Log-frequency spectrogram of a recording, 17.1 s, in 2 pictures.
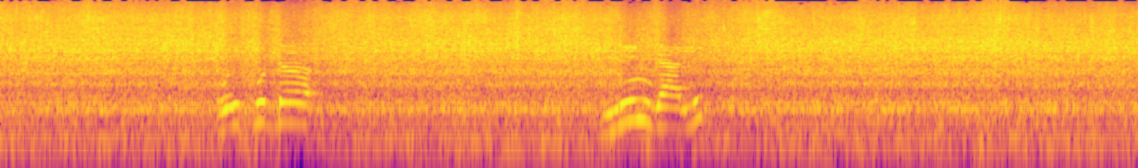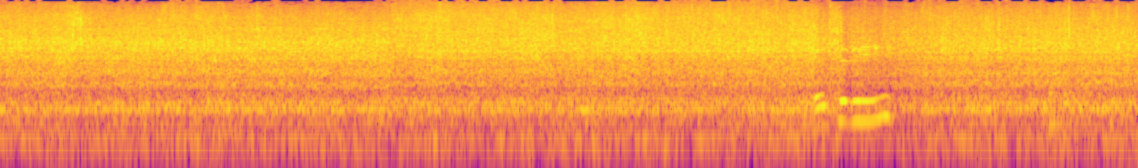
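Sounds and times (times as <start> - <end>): vegetables sizzling in hot oil: 0.0 - 17.0
spatula stirring in a pan: 5.3 - 9.5.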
